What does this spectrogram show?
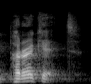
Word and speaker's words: Parikshit: They don't say Parikshit Maharaj, they say Parikit.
